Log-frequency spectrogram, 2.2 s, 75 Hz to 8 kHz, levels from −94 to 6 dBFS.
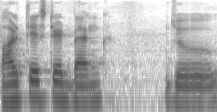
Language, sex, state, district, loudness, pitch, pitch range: Garhwali, male, Uttarakhand, Tehri Garhwal, -31 LUFS, 120 Hz, 115-130 Hz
